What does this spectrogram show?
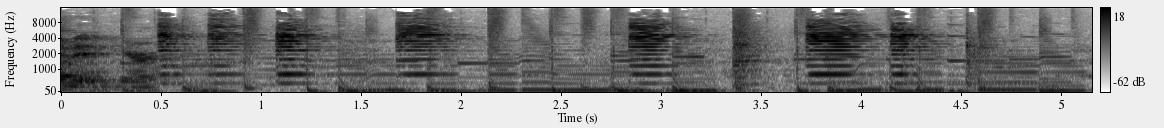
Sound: metal detector beeps

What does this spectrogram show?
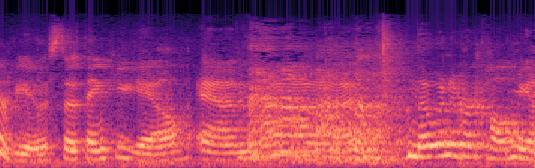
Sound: audience laughing

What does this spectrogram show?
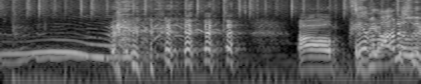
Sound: laughs

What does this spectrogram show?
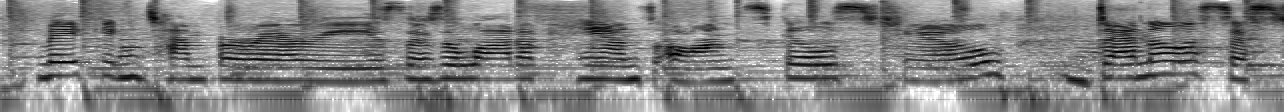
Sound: none

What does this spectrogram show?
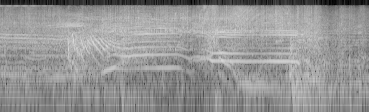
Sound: air whistling; screaming

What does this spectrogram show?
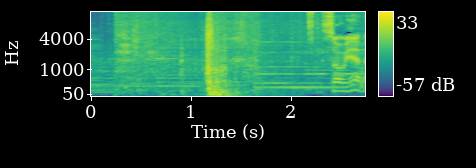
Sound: door slamming

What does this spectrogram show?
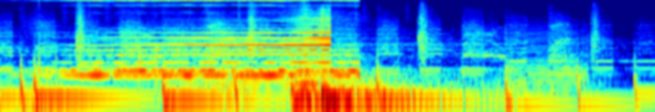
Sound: sound of CB Aviation extro logo

